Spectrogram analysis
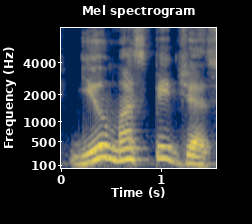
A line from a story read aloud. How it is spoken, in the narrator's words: she said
